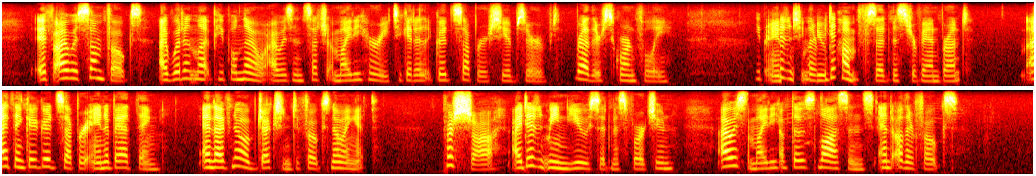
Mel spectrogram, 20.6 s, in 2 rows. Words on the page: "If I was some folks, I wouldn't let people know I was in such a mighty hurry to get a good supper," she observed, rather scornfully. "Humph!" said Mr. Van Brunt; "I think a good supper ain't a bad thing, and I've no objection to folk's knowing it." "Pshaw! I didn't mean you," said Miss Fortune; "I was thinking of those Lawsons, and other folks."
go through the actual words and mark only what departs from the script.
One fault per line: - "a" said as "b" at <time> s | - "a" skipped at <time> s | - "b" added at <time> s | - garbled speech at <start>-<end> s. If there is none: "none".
- garbled speech at 7.5-8.3 s
- "thinking" said as "mighty" at 17.8 s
